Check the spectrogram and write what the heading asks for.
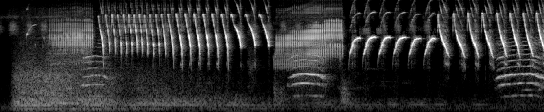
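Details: Spanish Timbrado canary singing for training young canaries: metallic rolls alternate with long runs of rapid descending sweeps and rich low bubbling passages, continuous and loud throughout.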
